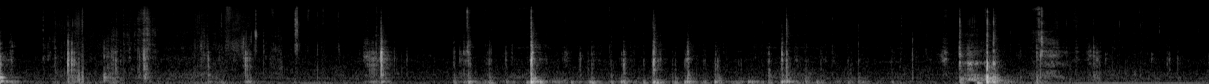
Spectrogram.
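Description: Small hand screwdriver driving a screw that fastens the ZX81's circuit board into its plastic case: irregular light clicks and scrapes of metal on plastic, with a louder knock about ten seconds in.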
